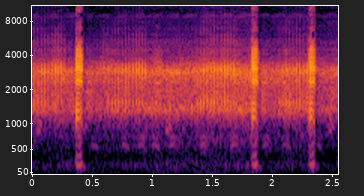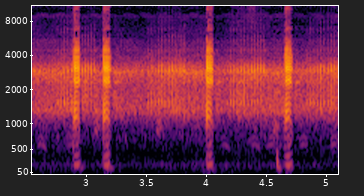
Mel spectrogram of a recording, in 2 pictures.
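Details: A tiny frog calling at night: sharp, loud clicking notes at irregular intervals, seven in about five seconds, over a steady, dense, buzzing chorus of high-pitched calling.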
